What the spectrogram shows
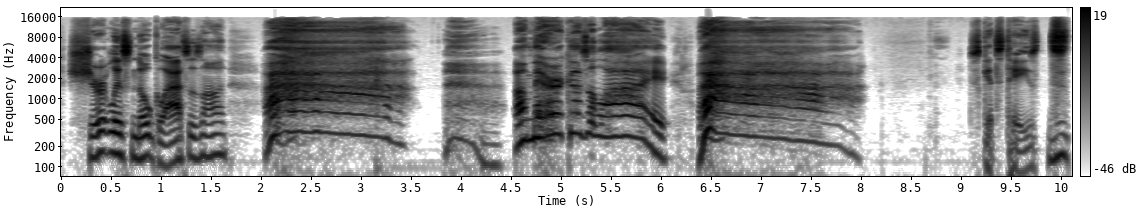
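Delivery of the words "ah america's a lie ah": put-on unhinged scream, very high, very slow, "ah" stretched. Imagining a shirtless man rushing the Capitol, screaming like Alex Jones. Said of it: "just screaming like Alex Jones".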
